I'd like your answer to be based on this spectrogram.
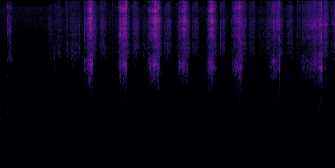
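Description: A steel-nib dip pen with ink scratches ten quick, repeated short strokes across a flat sheet of white drawing paper resting on a dark table, as if drawing hair. Each stroke is a dry, bright, papery scrape with a concentrated hiss in the upper mids and high end, and the strokes arrive in a slightly uneven rhythm.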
